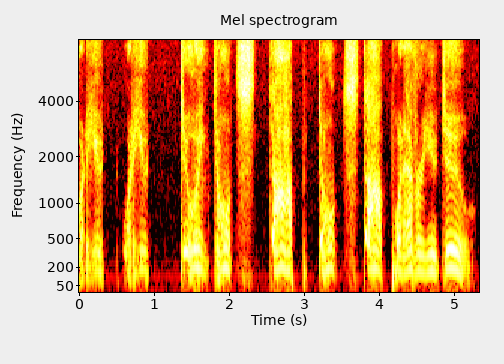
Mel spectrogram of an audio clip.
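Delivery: rasping, very high-pitched voice. Narrating a scene where a woman turns to the listener, raspy voice. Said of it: "she very raspily says".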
